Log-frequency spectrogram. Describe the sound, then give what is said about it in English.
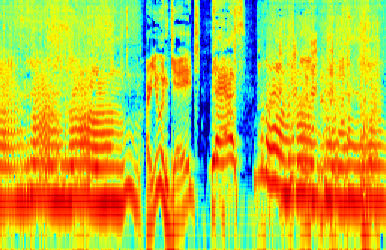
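A loud, steady electric buzz from a ring-shaped vibrator worn like a ring on a finger drones almost continuously, dropping out briefly in the middle as two people trade a few short words over it. “Hey, ladies, what's that buzzing at here in the sales pitch?”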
